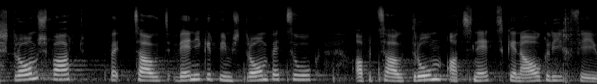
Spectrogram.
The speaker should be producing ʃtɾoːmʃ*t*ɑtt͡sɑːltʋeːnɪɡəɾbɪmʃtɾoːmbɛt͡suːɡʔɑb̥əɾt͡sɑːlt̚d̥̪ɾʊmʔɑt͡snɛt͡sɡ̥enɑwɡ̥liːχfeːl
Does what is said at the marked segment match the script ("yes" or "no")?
no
